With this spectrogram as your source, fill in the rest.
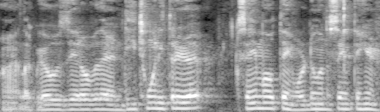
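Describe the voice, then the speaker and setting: Audible room echo surrounds a man's somewhat breathy, medium-pitched voice. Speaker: math teacher. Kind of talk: lecture. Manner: fast; animated.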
